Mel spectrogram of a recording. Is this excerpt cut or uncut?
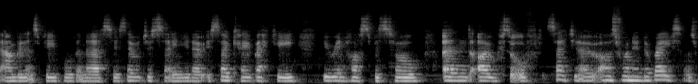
cut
